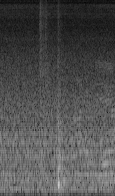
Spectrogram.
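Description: Steady whooshing noise of a room air conditioner running, with a single sharp click a little over a second in.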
